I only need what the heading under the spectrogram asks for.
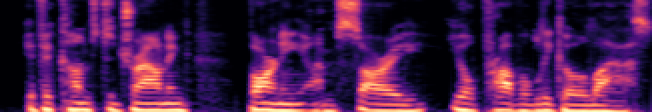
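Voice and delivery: plain

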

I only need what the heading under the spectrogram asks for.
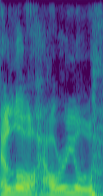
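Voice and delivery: tentative, slow, attempted Russian accent. Retelling how a woman greeted the speaker on arrival: attempted Russian accent. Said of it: "I'm trying to see if I can do a Russian voice".

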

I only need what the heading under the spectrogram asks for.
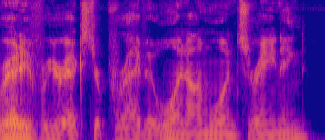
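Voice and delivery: bad put-on rough warrior voice. Reading a game character's lines, attempting an atrocious Jasper voice. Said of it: "Jasper's voice".

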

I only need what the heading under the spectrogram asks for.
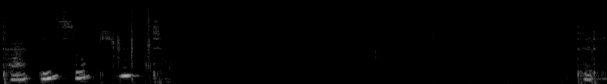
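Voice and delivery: voiceless whisper. Unboxing photo cards and finding a cute set: whispering. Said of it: "Sorry, that was a whisper".

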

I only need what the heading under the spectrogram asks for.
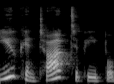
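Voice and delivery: plain

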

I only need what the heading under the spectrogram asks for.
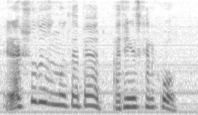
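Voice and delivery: rushed, very high-pitched, fast chattering talk. Showing Denlin the cover, talking fast. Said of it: "I'm talking fast".

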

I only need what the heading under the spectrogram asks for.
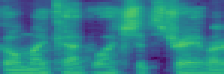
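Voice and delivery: usual speaking voice

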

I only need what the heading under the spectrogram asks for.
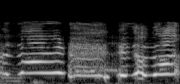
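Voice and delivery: speaking through a laughing fit. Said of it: "I am not laughing because it was bad".

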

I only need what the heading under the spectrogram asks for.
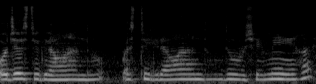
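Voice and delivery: low, quiet, hushed aside.

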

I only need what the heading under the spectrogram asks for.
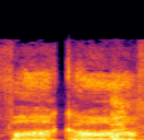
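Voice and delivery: hushed, secretive whisper under the breath. Acting out him whispering to the mother after leaving the stage: imitating a whisper. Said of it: "whispers to the mother".

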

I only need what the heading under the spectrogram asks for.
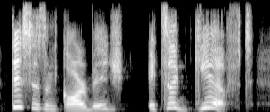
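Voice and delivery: abrupt, sudden, high and loud exclamation. A voice behind the gate calls after the boys riding away, sudden exclamation. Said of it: "the voice suddenly exclaim".

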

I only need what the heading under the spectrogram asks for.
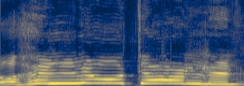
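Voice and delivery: very high-pitched woman's voice. Giving a clue to your partner in a timed guessing game, do a Mrs. Doubtfire voice. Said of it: "playing the woman".

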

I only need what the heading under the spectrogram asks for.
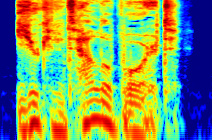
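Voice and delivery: plain reading voice

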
